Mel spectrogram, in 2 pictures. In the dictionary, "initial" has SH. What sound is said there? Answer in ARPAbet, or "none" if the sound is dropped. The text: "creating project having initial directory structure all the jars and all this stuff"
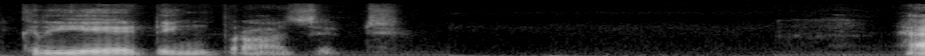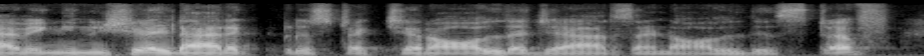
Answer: SH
